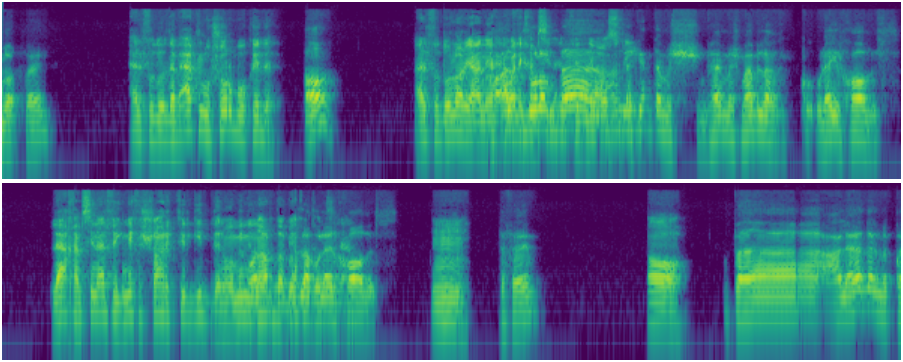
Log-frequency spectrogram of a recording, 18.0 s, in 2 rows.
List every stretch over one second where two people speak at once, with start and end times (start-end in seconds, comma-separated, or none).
4.8-6.4, 11.3-12.6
